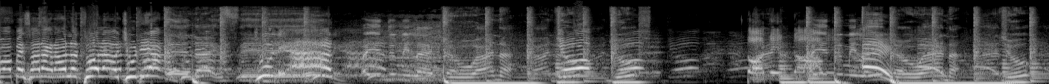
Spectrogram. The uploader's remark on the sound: LIVE AT SIQUIRRES - BAR GRAN PARQUEO.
